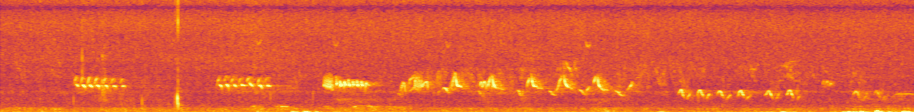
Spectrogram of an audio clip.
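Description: A small songbird singing faintly: a couple of short buzzy trills, then a quick string of down-slurred notes and a lower run of repeated notes. Footsteps on the trail come in near the end.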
